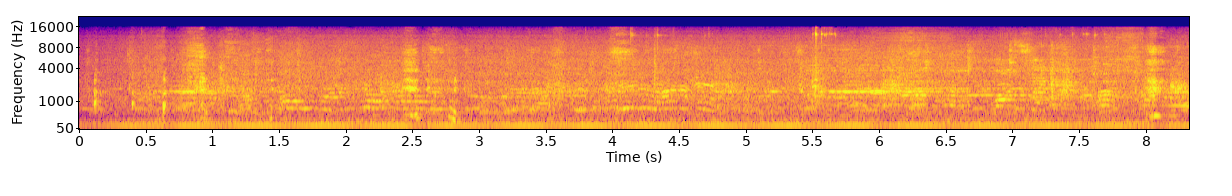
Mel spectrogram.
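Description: Bar-room background: a steady low hum under faint, indistinct chatter.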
